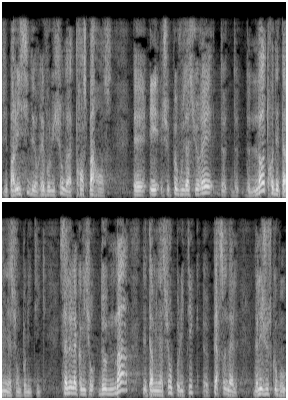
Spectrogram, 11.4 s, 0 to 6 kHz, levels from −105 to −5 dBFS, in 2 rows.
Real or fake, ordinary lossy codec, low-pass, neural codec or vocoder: fake; MP3, 48 kbps; 5.4 kHz; vocoder, 24 kHz, 100 mel bands, Vocos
